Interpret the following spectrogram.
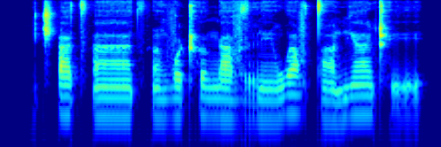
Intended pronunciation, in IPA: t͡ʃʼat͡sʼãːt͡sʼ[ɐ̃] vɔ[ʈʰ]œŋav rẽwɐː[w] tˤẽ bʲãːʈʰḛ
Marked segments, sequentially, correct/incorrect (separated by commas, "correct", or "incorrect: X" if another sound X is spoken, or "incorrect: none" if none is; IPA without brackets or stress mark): correct, correct, incorrect: v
